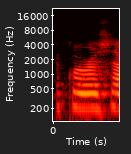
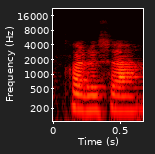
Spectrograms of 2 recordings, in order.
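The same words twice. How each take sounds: First: Clarissa said the English way; English pronunciation. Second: Clarissa said the Dutch way; Dutch pronunciation. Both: Shown as a demonstration. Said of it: "pronouncing my name in English and Dutch".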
